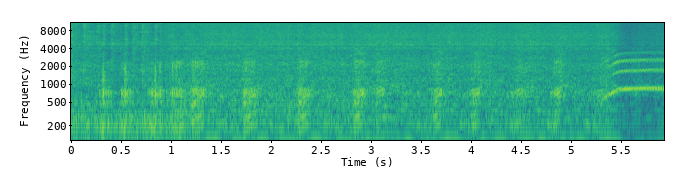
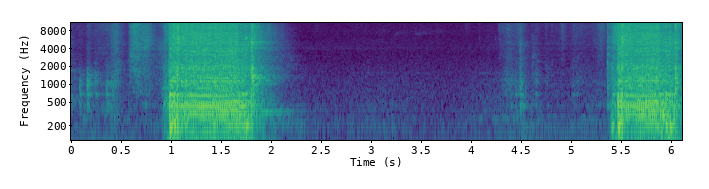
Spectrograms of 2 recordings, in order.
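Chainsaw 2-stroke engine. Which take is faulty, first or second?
second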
